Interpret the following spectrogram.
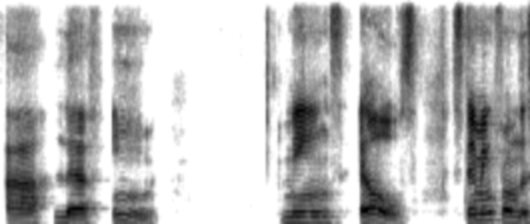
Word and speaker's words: Alefim: the plural form that the plural alaphene pronounced I left in means elves stemming from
